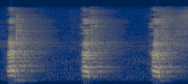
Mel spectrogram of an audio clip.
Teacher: Donc H-A-R, c'est un mantra qui part du nombril, un peu comme les arts martiaux, comme un H soufflé. Et quand le R, par contre, on vient rouler et en tapant le bout de la langue derrière les dents, sur le palais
